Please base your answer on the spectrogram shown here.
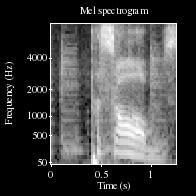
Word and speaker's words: Psalms: There are 150 hymns in which Old Testament book with a silent letter? Some people call them hymns, others call them psalms.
